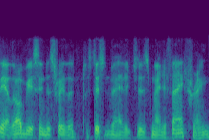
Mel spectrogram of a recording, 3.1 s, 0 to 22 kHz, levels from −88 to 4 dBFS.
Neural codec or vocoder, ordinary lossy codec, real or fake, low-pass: vocoder, 22.05 kHz, 80 mel bands, WaveNeXt; Opus, 16 kbps; fake; 7.2 kHz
